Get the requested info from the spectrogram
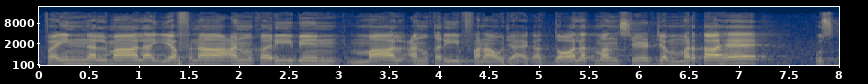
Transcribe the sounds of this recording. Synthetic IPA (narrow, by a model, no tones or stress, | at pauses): fɐɪnːɐlmaːlɐjɐfnaːɐnqɐɾiːbɪnmaːlɐnqɐɾiːbfɐnaːɦod͡ʒaːeːɡaːd̪ɔːlət̪mɐnseːʈ̚d͡ʒɐbmɐɾt̪aɦɛ | ʊsk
